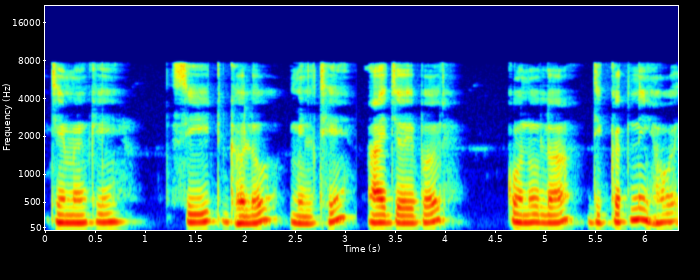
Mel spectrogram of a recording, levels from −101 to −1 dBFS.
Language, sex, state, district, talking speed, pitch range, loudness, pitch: Hindi, male, Chhattisgarh, Sarguja, 150 wpm, 140-175 Hz, -19 LUFS, 145 Hz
